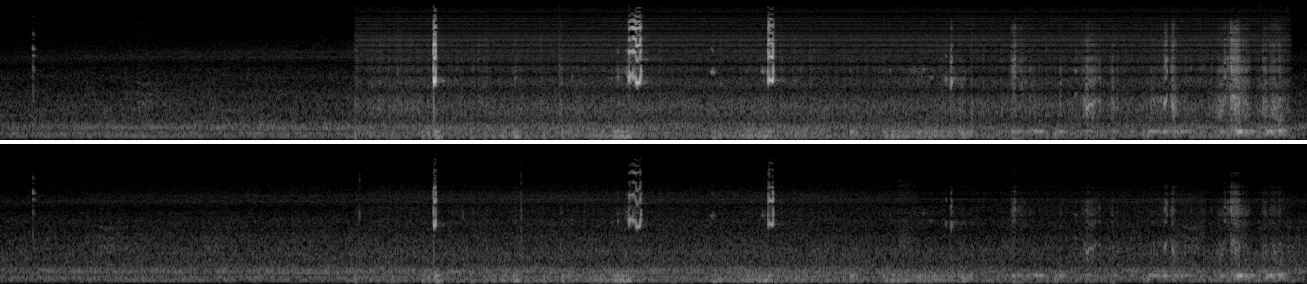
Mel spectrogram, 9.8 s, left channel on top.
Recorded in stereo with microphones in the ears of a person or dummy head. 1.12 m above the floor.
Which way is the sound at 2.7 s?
60° left (ahead or behind).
